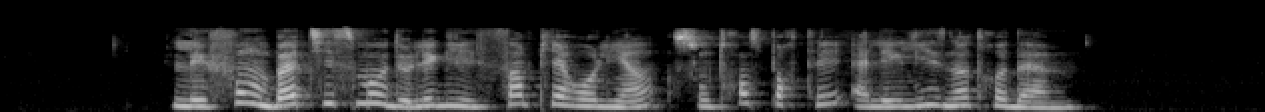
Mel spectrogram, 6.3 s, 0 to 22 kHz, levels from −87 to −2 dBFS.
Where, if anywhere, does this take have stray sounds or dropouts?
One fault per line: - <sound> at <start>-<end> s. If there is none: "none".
none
